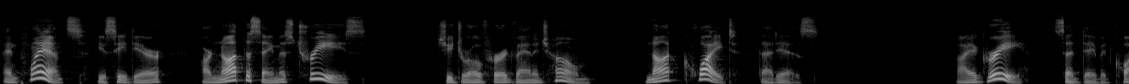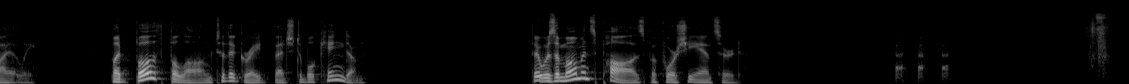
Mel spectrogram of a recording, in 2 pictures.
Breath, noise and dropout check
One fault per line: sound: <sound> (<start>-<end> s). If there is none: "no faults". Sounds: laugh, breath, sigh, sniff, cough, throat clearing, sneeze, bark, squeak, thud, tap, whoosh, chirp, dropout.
sound: laugh (20.1-20.8 s)
sound: sniff (22.1-22.4 s)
